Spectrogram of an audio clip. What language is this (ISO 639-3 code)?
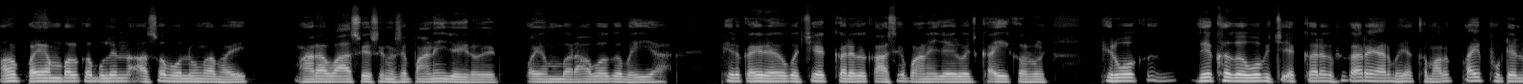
noe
